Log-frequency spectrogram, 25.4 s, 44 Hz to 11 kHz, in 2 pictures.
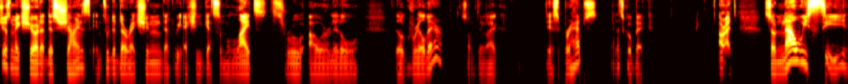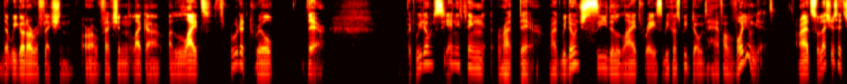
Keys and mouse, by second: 0.4 g, 0.8 r, 1.5 middle drag, 2.0 shift+middle drag, 2.4 r, 3.5 g, 4.3 middle click, 5.1 g, 5.7 r, 6.3 g, 6.8 middle click, 7.6 r, 9.4 KP_0, 10.5 g, 11.2 shift+middle drag, 12.4 shift+middle drag, 25.3 shift+a.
